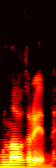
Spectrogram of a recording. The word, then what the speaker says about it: Maghrib: When you see a GH in Arabic transliteration, it's a pronunciation that we don't have in the English language. It could be kind of difficult. It's kind of like a gha. So it's Maghrib, and that's how it's pronounced.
